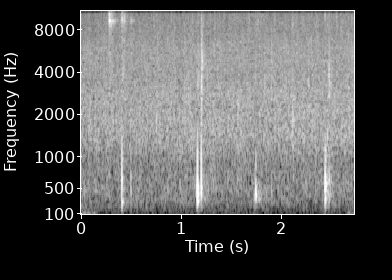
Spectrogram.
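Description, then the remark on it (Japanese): Soft, steady rain hisses in the background, with a few distinct drops tapping a surface at irregular intervals. The sound is quiet, and no one speaks. “雨で人も少ないし、見られたりしないよ。”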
